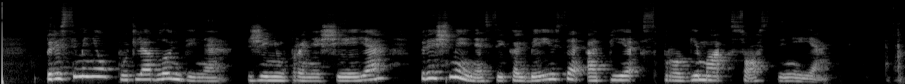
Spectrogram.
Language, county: Lithuanian, Šiauliai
